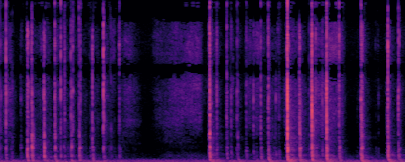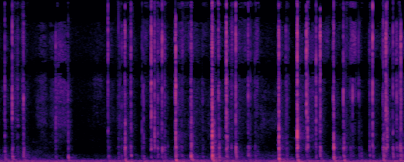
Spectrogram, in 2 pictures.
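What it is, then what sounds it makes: Laptop keyboard with silicone cover. Fingertips of both hands with short natural nails type quick tapping key presses on a laptop keyboard under a dark silicone cover with white key letters. The soft, muffled taps come in uneven bursts with brief pauses, each dying away almost instantly. A steady low hum sits underneath.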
